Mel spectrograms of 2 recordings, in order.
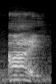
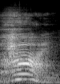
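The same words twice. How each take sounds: First: The word starts without any breathy h sound. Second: The word starts with a strong breathy h sound. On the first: The speaker calls it wrong. "c'est pas hi. Non" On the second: The speaker calls it right. "Il y a un H aspirant, c'est comme si tu essouffles"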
